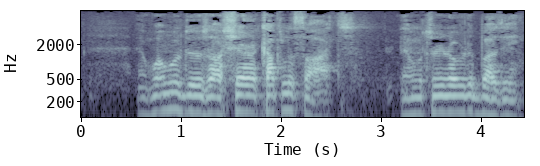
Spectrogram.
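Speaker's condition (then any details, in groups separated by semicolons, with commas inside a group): Parkinson's; hand tremor during talk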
